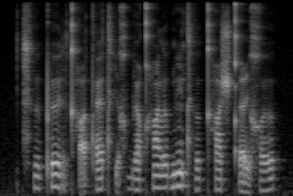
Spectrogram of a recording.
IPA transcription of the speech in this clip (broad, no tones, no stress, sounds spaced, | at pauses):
t͡sʰ ʉ pʼ ø r kʰ ɑ̰ tʼ æ tʰ ḭ χ b ø qʰ ɑ̃ l ɵ b ĩ tʰ ɵ kʰ ɑ ʃ qʼ ḭ χ ɵ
